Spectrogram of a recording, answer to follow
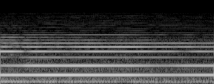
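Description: Solo cello holding one long, steady high note on its own, the accompanying cellos silent.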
